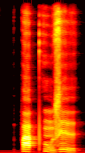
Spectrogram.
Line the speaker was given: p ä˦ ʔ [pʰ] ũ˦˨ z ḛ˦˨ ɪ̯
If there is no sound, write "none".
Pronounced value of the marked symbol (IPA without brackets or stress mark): pʰ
